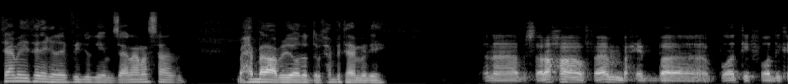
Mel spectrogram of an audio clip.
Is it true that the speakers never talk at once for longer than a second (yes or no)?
yes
